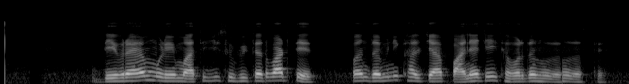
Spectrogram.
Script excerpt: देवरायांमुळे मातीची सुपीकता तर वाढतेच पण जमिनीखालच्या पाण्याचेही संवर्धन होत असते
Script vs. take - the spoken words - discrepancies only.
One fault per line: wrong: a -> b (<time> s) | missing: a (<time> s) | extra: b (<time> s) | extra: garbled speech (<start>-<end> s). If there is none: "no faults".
missing: तर (2.6 s)
extra: होत (5.6 s)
